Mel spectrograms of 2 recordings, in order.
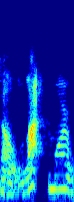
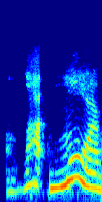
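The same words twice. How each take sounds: First: Said in the usual way. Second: "A lot more" louder, with MORE drawn out; marvelling repeat. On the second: A narrator's reading. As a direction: stretch and swell the word "more" in wonder. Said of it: "repeating as he sat down".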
